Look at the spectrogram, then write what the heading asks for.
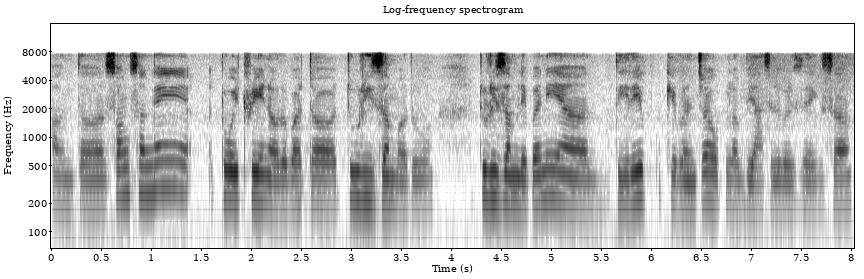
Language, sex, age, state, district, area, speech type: Nepali, female, 18-30, West Bengal, Darjeeling, rural, spontaneous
